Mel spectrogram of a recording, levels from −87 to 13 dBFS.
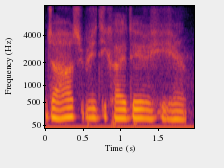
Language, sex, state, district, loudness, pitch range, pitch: Hindi, female, Arunachal Pradesh, Papum Pare, -15 LUFS, 160-180 Hz, 170 Hz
